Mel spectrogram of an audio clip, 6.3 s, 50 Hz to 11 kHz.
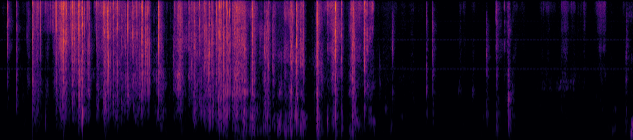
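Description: Clear plastic wrapper of a 1986 Fleer baseball rack pack being torn open and crinkled by hand for about three and a half seconds, followed by a few faint clicks.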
